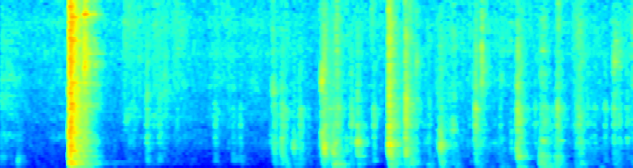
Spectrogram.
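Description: Knocks, clicks and scrapes of a radiator being worked loose and lifted out of a Jeep Liberty's front end: one sharp knock early, then an irregular run of short clatters and rubbing over the last few seconds.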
